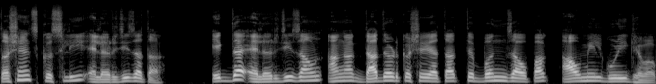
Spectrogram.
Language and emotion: Goan Konkani, neutral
